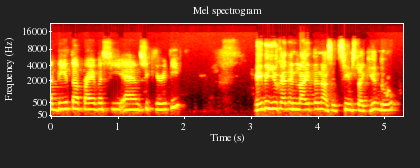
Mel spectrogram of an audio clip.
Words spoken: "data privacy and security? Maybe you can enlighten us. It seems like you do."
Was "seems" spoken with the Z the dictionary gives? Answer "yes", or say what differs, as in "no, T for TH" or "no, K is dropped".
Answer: no, S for Z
